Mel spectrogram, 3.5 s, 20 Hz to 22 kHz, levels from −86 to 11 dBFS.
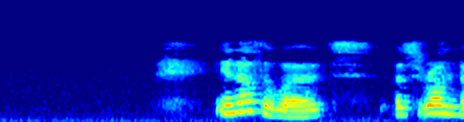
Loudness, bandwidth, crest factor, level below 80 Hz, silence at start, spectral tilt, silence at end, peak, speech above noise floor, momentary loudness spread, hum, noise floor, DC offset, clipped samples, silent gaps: -28 LUFS; 6.4 kHz; 18 dB; -74 dBFS; 1.25 s; -5 dB/octave; 0 s; -12 dBFS; 43 dB; 21 LU; none; -70 dBFS; under 0.1%; under 0.1%; none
